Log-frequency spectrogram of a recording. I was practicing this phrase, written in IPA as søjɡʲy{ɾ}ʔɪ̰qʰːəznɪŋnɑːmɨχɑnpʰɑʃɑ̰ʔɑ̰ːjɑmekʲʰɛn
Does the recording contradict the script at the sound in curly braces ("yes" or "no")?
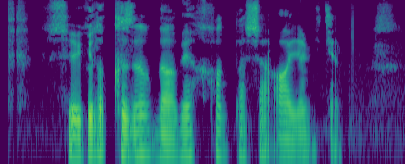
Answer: yes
